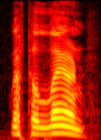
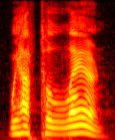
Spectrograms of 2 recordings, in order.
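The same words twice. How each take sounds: The two takes are said the same way.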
